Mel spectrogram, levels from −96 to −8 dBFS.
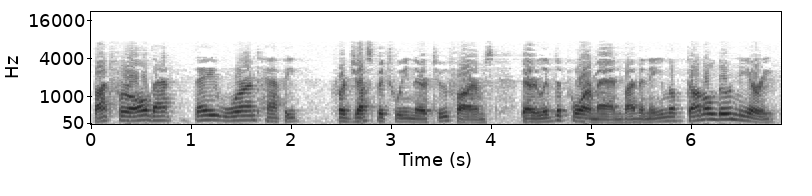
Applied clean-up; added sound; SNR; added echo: none; none; none; none.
